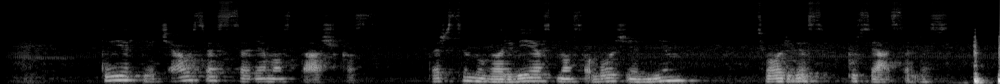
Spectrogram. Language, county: Lithuanian, Panevėžys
